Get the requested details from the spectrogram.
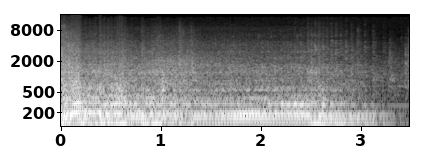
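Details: Chevrolet Cobalt SS/SC whose exhaust came loose, effectively running straight pipe: deep, loud, raspy engine rumble easing off at the end, from the exhaust leak.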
